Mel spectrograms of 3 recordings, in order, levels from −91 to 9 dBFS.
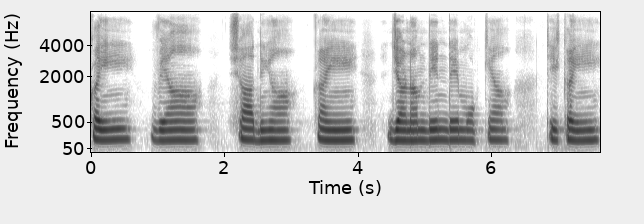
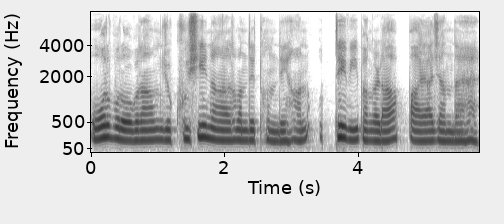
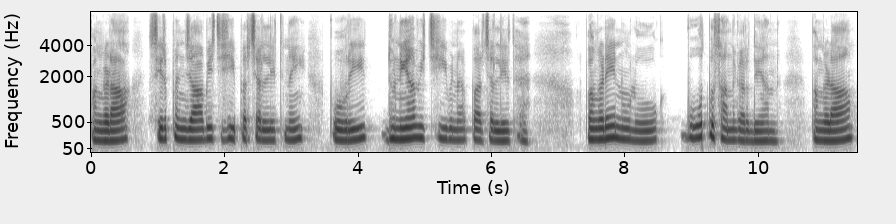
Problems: none marked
